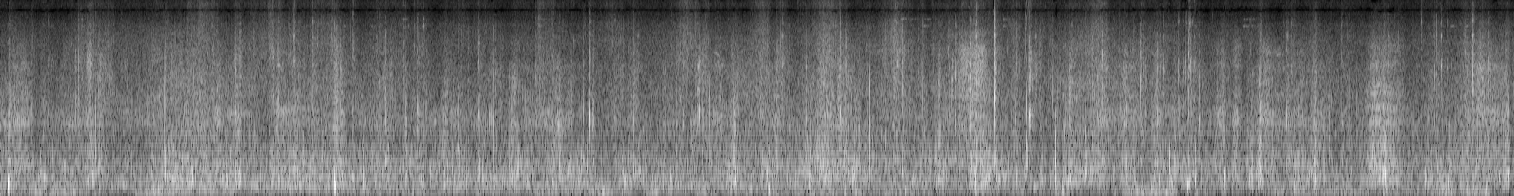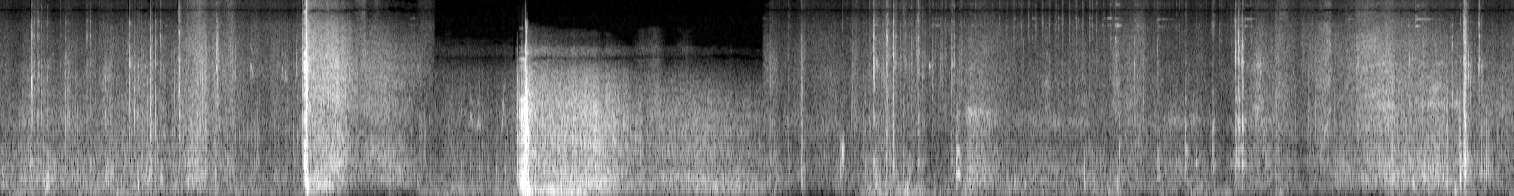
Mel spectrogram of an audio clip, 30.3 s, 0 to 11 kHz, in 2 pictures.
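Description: Footsteps through dry grass and brush. About 18 seconds in there is a sharp crack. About two seconds later comes a single shotgun shot at a flushing quail, the loudest sound, its report fading over a second or so.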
